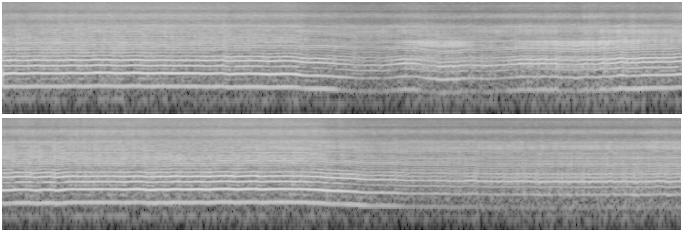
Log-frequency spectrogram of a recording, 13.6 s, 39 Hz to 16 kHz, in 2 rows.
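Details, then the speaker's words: MDS 68 FS Pro glow engine on a break-in run with an OS No. 8 glow plug: high buzzy single-cylinder note holds a steady idle with slight hunting; rich on the low-speed needle but idling. "Rich on the low end for sure. Hey, at least it's holding an idle."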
